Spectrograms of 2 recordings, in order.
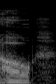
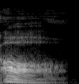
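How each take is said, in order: First: The oh sounds soft and sweet. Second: The oh sounds deep and masculine.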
